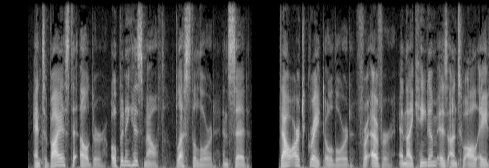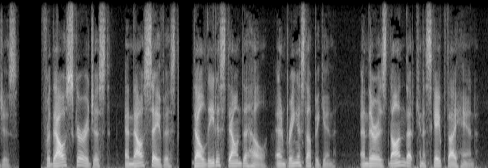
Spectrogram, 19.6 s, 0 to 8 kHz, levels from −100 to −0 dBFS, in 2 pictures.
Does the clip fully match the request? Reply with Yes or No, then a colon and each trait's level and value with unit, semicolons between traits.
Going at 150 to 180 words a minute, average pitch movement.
Yes: average, 160 wpm; average, 4.0 semitones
